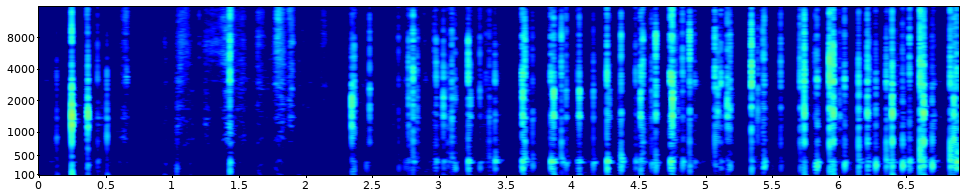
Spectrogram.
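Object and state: Cardboard foil box.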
